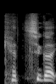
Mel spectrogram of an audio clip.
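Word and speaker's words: קֵץ: 그러면서 내 백성 이스라엘의 끝 히브리어 캐츠가 이르렀다고 말씀하시죠. 아까이츠랑 캐츠 발음이 비슷하네요.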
